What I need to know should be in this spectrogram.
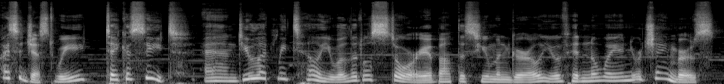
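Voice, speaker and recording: A man playing an urbane, theatrical storytelling god in an audio roleplay, speaking grandly and deliberately with dramatic pauses. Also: on the high side, big pitch swings, fairly bright tone, soft background music. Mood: sly, courtly.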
